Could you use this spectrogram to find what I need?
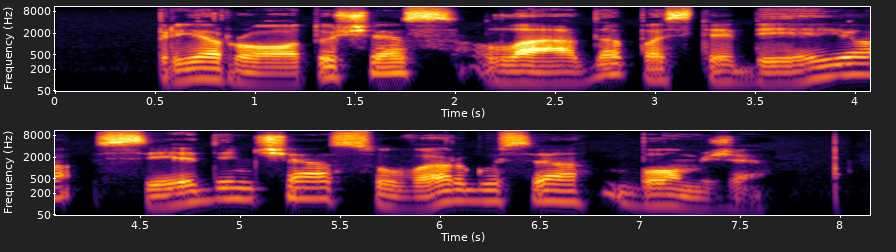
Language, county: Lithuanian, Alytus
